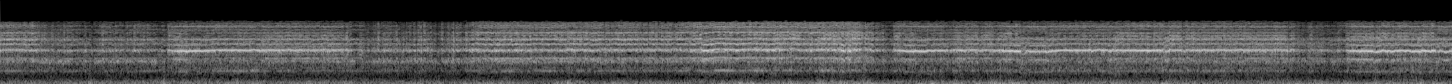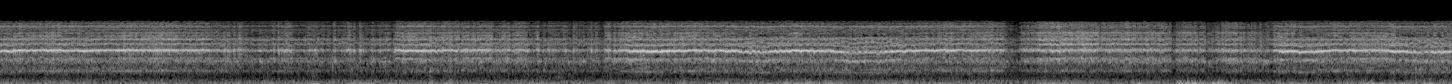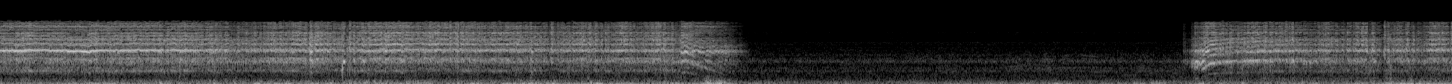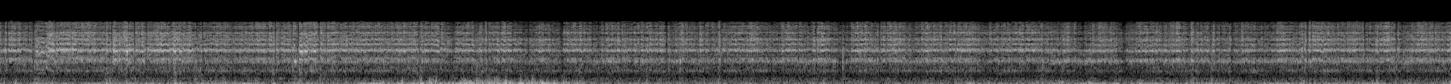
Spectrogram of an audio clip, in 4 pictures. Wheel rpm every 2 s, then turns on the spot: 170, 170, 170, 160, 170, 170, 170, 170, 170, 170, 170, 160, 170, 170, 170, 170, 170, 160, 30, 0, 50, 160, 170, 160, 170, 170, 170, 170, 170.
none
